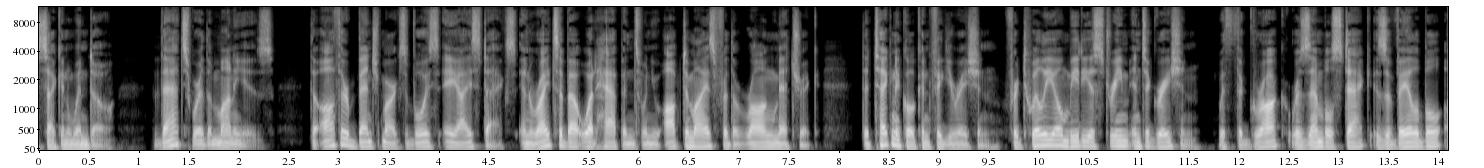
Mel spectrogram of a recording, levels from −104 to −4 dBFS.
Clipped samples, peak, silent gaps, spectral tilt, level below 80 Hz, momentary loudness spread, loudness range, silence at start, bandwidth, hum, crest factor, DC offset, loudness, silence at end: under 0.1%; -4 dBFS; 1.07-1.11 s, 2.63-2.70 s, 8.13-8.21 s; -5.5 dB/octave; -50 dBFS; 11 LU; 3 LU; 0 s; 12 kHz; none; 22 dB; under 0.1%; -25 LUFS; 0 s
